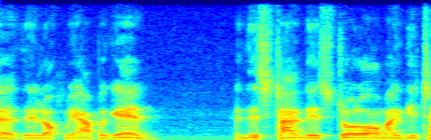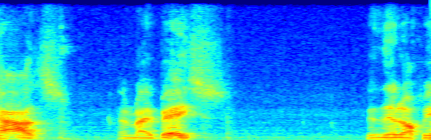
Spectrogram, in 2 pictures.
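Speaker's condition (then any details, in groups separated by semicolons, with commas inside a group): Slurred speech from poisoning; attributed to psychiatric drugs; hypersalivation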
